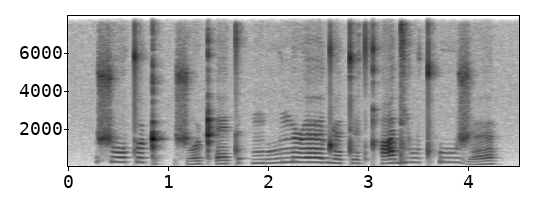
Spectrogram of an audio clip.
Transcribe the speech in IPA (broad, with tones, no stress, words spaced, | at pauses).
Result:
ʃoː˥t̪o˥ʈ | ʃoː˩˧ʈʔɛ˧t | muː˧˥nɹœː˥dɳœ˧ t̪ʏ˧d qʰa˧˥djuː˥t ʔuː˥ʒœ˩˧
